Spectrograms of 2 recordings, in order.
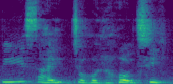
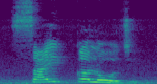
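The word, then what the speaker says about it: psychology: था च बोला था पी साई चोजी ऐसा कुछ बोला था तो अब हमें पता चला रूल देखो पी के बाद क्या आया है एस आया है और हम इसको क्या बोलते हैं साइकोलॉजी साइकोलॉजी साइकोलॉजी का मतलब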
